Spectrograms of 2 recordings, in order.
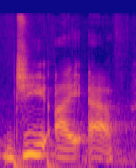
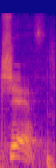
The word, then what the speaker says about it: GIF: that has this animation, he originally said GIF, G-I-F. Steve is using his own invention to accept his award. So the right way to pronounce this word is GIF, not GIF.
